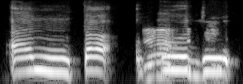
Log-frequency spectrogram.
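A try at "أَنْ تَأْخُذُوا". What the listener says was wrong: ang kurang Angnya kurang lama.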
